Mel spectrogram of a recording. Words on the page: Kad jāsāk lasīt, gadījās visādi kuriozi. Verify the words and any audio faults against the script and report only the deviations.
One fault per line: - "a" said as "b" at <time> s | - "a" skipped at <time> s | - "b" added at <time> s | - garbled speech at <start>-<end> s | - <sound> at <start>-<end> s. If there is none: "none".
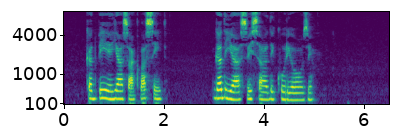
- "bija" added at 0.7 s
